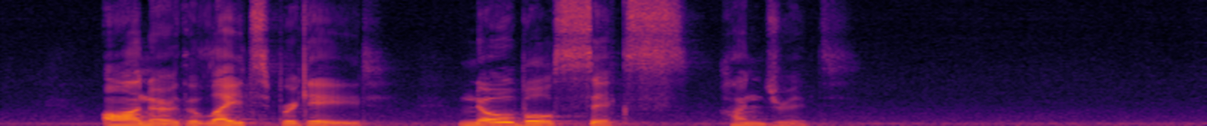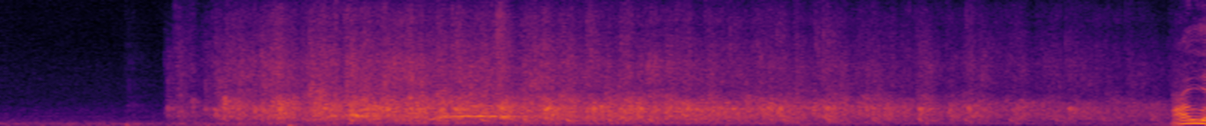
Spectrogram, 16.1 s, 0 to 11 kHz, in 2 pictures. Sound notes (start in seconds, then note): 4.6 cheers and applause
